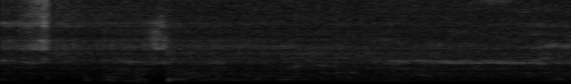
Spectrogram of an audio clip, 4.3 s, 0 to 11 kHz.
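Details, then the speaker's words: 1926 Oakland Sedan radiator under air pressure: a faint, steady high hiss that changes as the cracked spot is moved or probed with a screwdriver; the leak is a tank cracked from years of flexing, not the newly replaced pipe and ball valve. "oh it's leaking all around in here so this is cracked and you can see this moves back and forth and as I move it changes the airflow so it's cracked right in here"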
